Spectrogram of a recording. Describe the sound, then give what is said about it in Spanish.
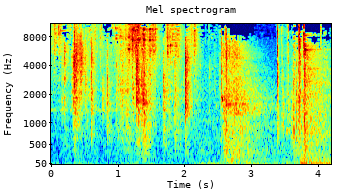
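An old house's front door is unlocked and opened: faint metallic rustling and clicks as a key works the lock, then a swelling scrape and a low thud as the door swings open. “Se detiene bajo el soportal frente a la puerta, deja su maleta en el suelo y busca en su bolsillo. Abre.”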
